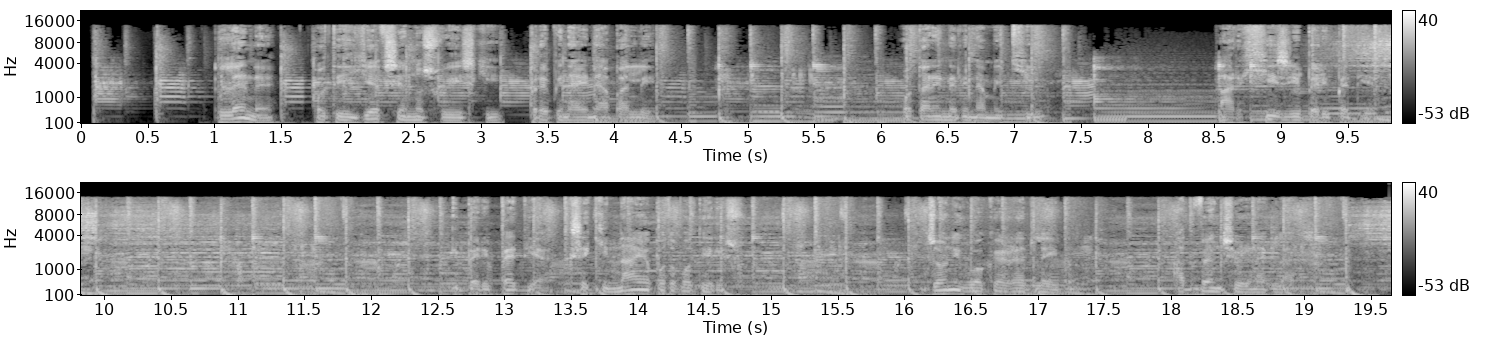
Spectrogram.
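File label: Greek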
